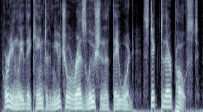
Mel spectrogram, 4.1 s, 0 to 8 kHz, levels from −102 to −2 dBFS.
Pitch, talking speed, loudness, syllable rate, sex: 115 Hz, 205 wpm, -17 LUFS, 5.6 syllables/s, male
